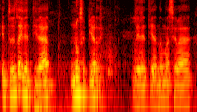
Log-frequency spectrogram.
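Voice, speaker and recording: A man's voice: mid-range voice, normal speed, a little hiss or hum. A man co-hosting a podcast who speaks in a reflective way and sums up what the guest has said. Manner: reflective, summarizes the guest's points. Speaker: podcast co-host. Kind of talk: casual conversation.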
